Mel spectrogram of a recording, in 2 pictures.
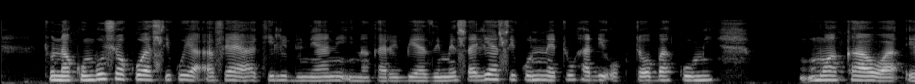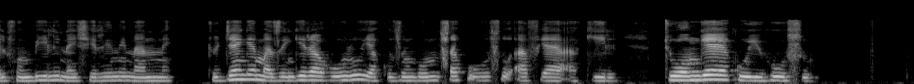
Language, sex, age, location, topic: Swahili, female, 18-24, Nairobi, health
